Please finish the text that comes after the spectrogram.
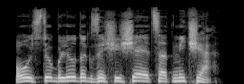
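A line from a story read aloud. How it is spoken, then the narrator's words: Growl. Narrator (Russian): прорычал Томас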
